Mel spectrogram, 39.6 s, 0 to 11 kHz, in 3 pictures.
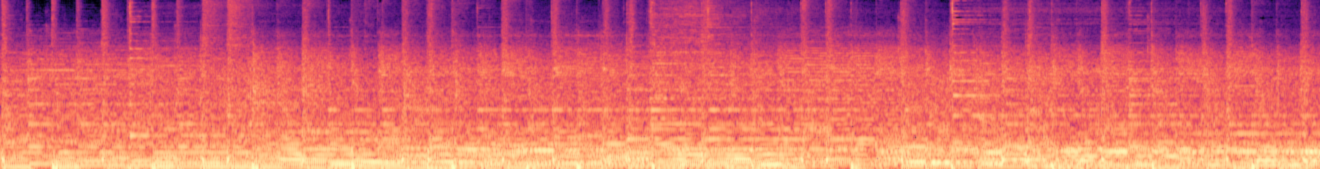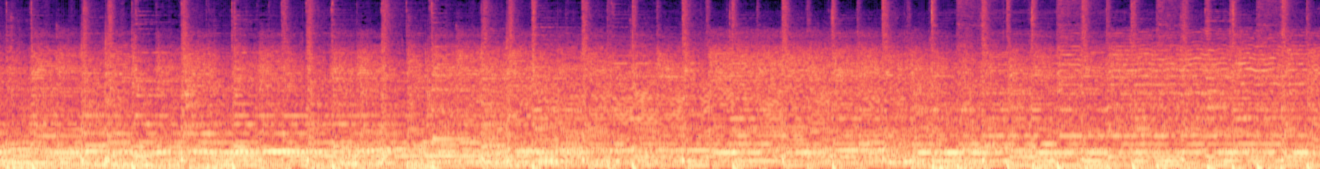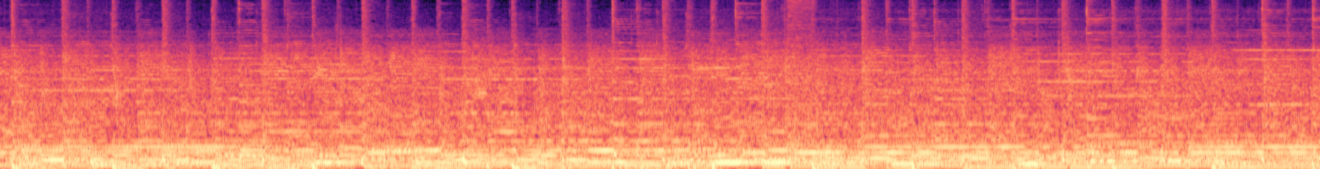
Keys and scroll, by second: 27.3 alt+x, 28.6 alt+x, 36.8 f, 39.5 f.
